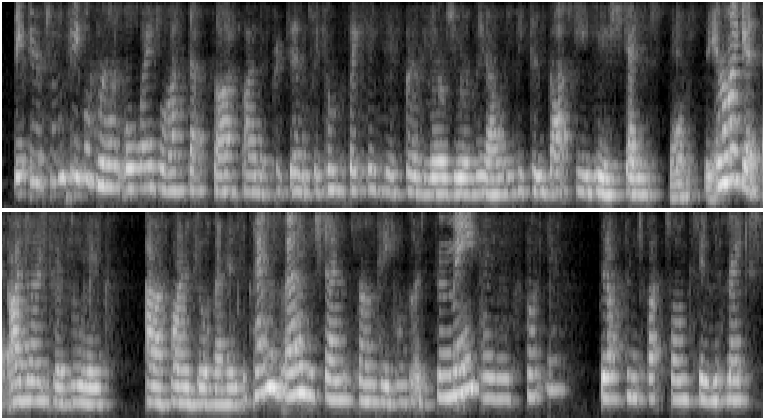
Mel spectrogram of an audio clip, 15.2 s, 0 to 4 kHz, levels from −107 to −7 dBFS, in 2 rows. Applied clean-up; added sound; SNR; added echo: neural mask model DeepFilterNet 3.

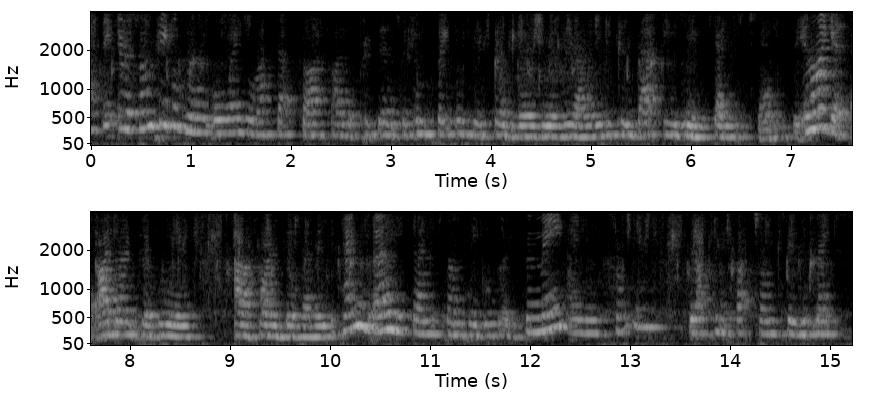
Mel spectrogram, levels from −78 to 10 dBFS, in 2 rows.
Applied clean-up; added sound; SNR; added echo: neural separator model SepFormer DNS4.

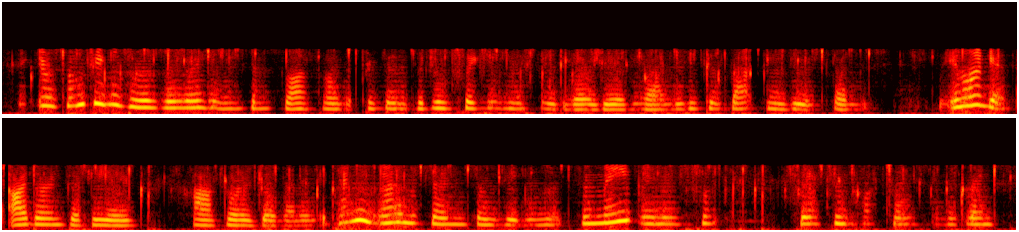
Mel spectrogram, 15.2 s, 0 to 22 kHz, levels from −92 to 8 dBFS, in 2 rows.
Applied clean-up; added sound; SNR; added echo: neural separator model SepFormer WHAMR!.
